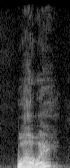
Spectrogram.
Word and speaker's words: Huawei: We also learned how to pronounce Huawei. – Huawei? – Yeah.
